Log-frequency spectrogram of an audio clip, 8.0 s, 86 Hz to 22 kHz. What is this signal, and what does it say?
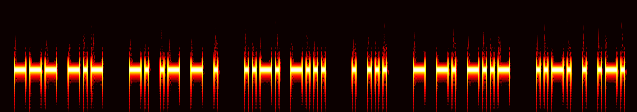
Morse code, heard as a keyed tone, about 25 wpm, 700 Hz. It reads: OK NATE FB ES TNX FER
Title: Practice QSO - Exchange 2 - Info - 25wpm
